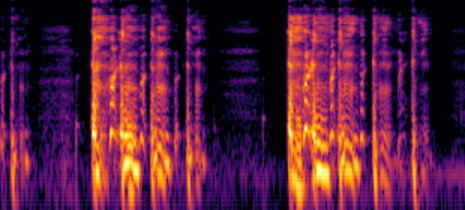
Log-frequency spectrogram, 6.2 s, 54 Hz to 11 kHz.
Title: Coughing 2021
